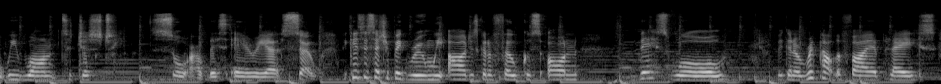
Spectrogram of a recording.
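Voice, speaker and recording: Chatty woman, croaky from dust. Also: fairly high pitch. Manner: chatty, rambling, laughs often. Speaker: DIY renovation vlogger. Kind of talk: casual chatty vlog to camera. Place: living room under renovation.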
